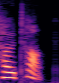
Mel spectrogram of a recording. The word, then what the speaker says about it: Hotteok: one dessert worth trying what is hot hot pronounced hot is a popular Korean street food known for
